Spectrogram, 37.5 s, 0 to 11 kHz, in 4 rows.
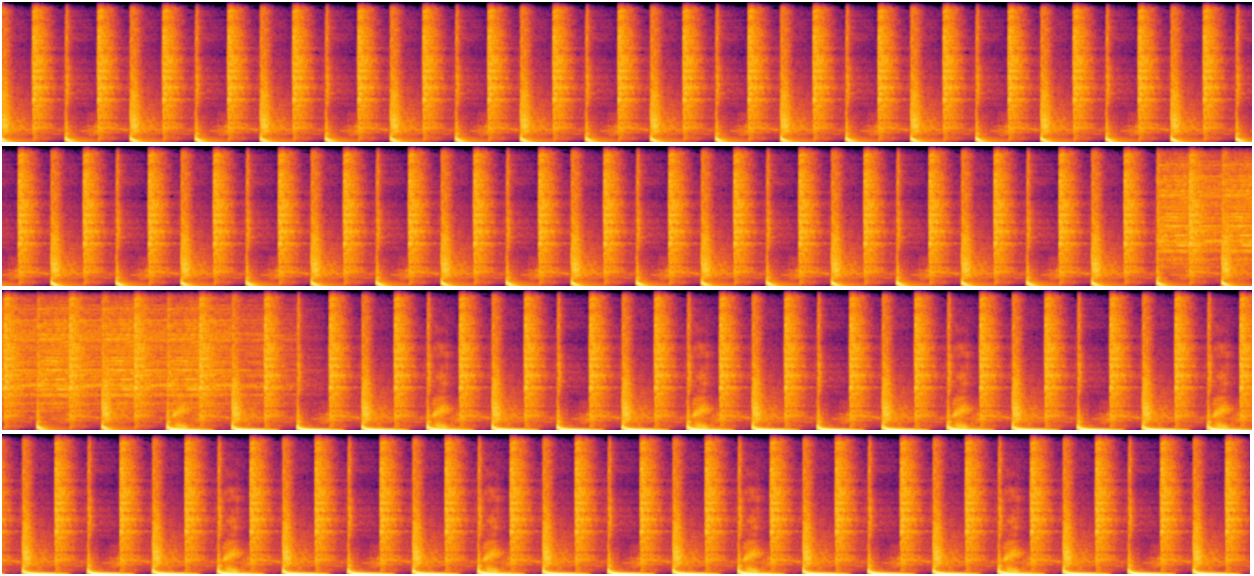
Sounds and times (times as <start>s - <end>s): Music: 0.0s - 37.4s.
